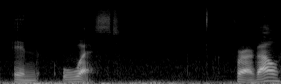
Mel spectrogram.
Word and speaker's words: ouest: OU at the start of the syllable makes a W sound, just like in the words woman and west. Some French examples of this are oui and ouest.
